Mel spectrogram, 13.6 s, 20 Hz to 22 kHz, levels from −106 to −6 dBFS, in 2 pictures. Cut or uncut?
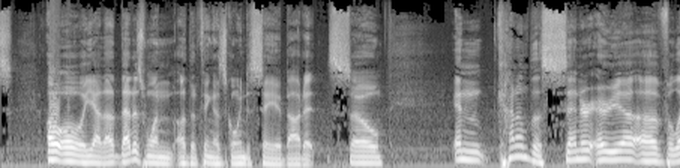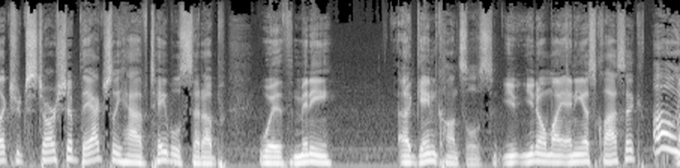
uncut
